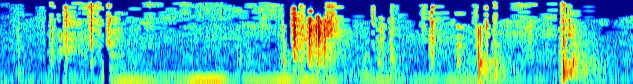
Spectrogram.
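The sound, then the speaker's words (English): Plastic cruise identification cards being handled, giving scattered light clicks and clacks at an irregular pace. The sounds are faint, with a few sharper taps toward the end. “These are my cruise cards. You get one of these each time you go on a cruise.”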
